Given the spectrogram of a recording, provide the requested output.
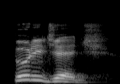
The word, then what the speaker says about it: Buttigieg: Mayor Pete, how do you say his last name? – Buttigieg. Buttigieg. – Wow. You had it right out of the gate.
